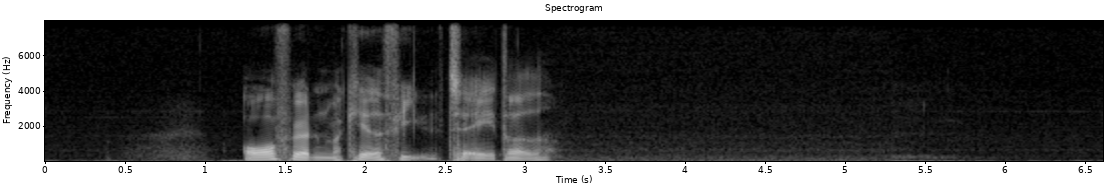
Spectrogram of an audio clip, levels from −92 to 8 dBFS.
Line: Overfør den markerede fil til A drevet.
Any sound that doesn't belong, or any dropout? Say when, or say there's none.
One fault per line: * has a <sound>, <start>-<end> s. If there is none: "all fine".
all fine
